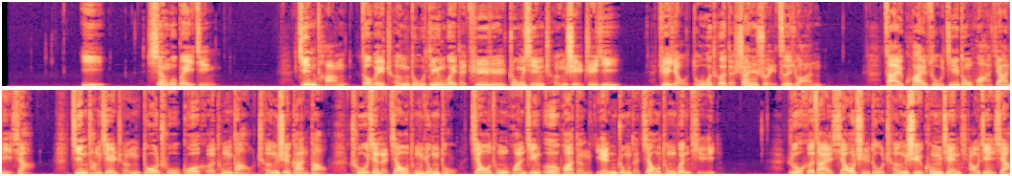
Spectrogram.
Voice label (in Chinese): 男-项目规划; 金堂城市综合交通规划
